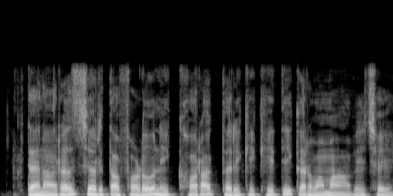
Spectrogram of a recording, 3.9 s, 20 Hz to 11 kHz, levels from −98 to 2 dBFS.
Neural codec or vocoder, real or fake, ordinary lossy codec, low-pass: none; real; none; 7.2 kHz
